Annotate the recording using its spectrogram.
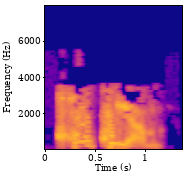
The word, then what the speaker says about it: Hoquiam: Hoquiam. – I love that name, Hoquiam. – Yeah, H-O-Q-U-I-A-M.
